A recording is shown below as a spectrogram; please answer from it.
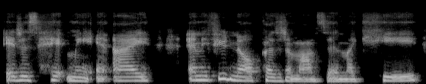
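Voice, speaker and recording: A woman's voice: fairly low pitch, fairly even intonation, normal speed, vocal fry. A young woman from Sweden, a guest chatting casually on a video call, laughing often and full of fillers. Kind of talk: casual interview chat.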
